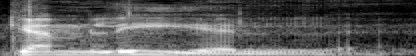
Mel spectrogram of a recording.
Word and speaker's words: Gamliel: Prior to bringing them to their council, one of the member of the Sanhedrin, the 70 elders, we pronounce his name in Aramaic, Gamliel.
